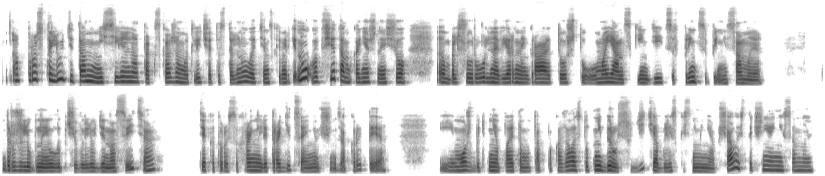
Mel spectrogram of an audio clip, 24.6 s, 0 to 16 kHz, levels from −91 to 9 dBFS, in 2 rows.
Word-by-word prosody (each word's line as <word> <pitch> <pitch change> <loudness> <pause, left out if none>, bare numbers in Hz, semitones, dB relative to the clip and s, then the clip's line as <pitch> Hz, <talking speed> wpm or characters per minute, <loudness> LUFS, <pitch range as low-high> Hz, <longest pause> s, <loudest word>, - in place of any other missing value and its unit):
А 260 - +1
просто 295 0 +1
люди 285 -1 +3
там 230 -2 +5
не 195 - +4
сильно, 205 +1 +1
так 170 -4 -2
скажем, 195 -1 0
в - - +1
отличие 180 +1 -3
от - - -12
остальной 175 +6 -1
Латинской 180 -3 -1
Америки 175 - +1
Ну, 360 +5 +9
вообще, 210 +11 +1
там, 230 - +2
конечно, 190 0 0
ещё, 180 +2 +2 0.4
э, - - +3
большую 175 +2 0
роль, 185 +1 +1
наверно, 180 -1 +3
играет 170 0 +4
то, 170 0 0
что 155 -1 -3
майамские 165 -2 +3
индийцы 175 +4 -3
в - - -20
принципе 210 -2 -2
не 155 - -3
самые 150 -3 0 0.9
дружелюбные 170 -4 +2
и - - +3
улыбчивые 145 -2 -2
люди 155 0 -1
на 150 +1 +2
свете. 220 - -2 0.6
Те, - - +2
которые - - -6
сохранили 170 -2 0
традиции, 155 +4 -3
они 145 +1 -2
очень - - -8
закрытые. 210 +4 -5 0.8
И, 165 - -5
может 175 0 +1
быть, 160 0 -9
мне 170 -1 +2
поэтому 150 -2 -2
так - - -9
показалось. 185 +4 -1
Тут 175 +2 -8
не 195 0 +6
берусь 165 -3 +2
судить. 255 -1 -10
Я 170 - +5
близко 155 +3 -8
с - - -18
ними 150 0 -1
не 140 -2 -2
общалась, 255 - +1
точнее, 200 -8 -4
они 185 -1 -1
со 180 -1 -8
мной. 175 0 -6
180 Hz, 160 wpm, -22 LUFS, 160-195 Hz, 0.9 s, Ну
